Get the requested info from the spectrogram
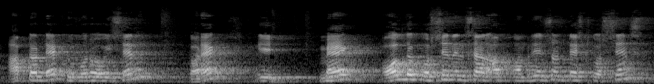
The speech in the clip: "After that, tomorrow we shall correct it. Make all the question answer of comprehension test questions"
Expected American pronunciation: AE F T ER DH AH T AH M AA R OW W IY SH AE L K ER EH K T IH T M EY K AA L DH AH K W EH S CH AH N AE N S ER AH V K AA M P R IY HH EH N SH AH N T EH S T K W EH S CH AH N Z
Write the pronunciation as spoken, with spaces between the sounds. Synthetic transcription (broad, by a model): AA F T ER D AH T AH M AA R OW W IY S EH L K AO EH K T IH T M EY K AA L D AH K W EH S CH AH N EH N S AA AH P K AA M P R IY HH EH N S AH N T EH S T K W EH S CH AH N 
